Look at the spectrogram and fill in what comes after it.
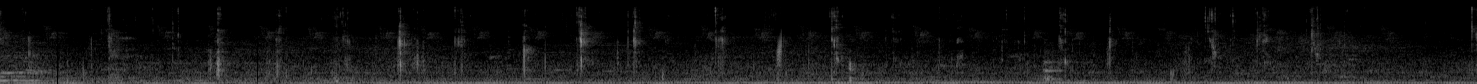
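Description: Close-miked chewing and biting of a curried boiled egg and rice with mutton liver curry eaten by hand. Sharp wet mouth smacks and clicks come at irregular intervals over a steady low hum.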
